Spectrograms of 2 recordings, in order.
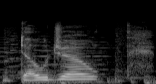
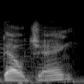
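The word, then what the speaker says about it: dojang: I keep pronouncing it dojo, but a friend of mine from college said it's pronounced Daojang.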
